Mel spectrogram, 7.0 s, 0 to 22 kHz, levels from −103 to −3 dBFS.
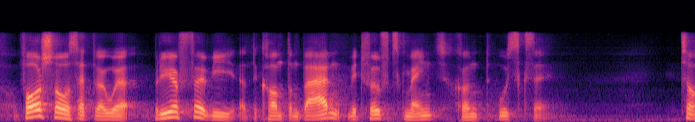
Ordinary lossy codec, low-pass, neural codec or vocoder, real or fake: none; 7.2 kHz; codec, 16 kHz, about 1 kbps, DyCAST, with the encoder's durations; fake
